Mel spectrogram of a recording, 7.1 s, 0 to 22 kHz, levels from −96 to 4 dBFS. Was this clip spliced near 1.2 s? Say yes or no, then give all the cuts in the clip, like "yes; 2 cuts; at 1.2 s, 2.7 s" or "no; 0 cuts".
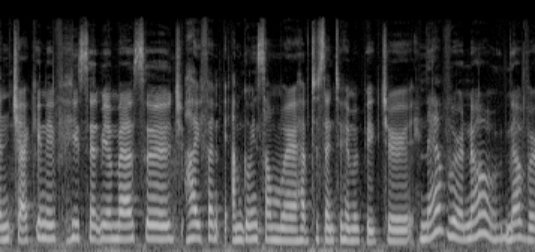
no; 2 cuts; at 2.4 s, 5.5 s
